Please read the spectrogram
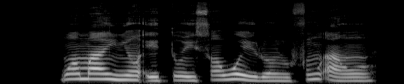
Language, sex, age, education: Yoruba, female, 15-29, tertiary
